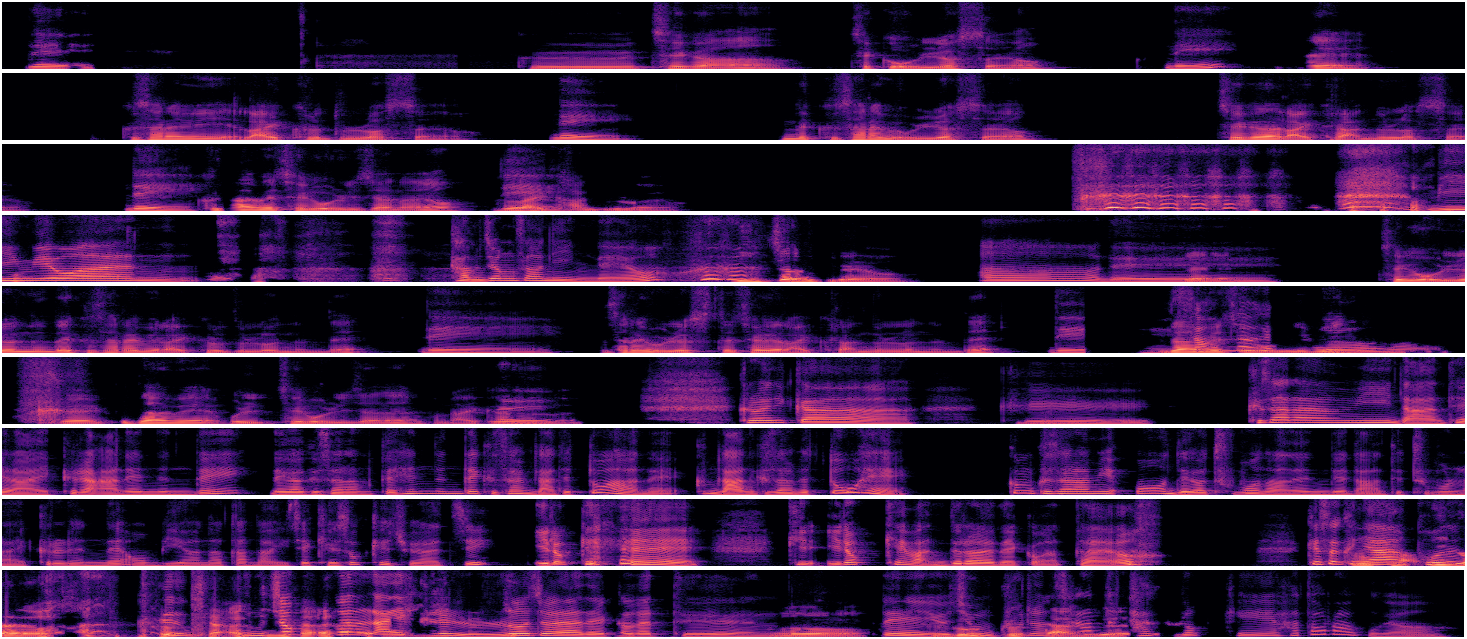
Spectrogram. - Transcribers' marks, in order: other background noise; laugh; laugh; laugh; laughing while speaking: "이렇게"; laughing while speaking: "같아요"; laughing while speaking: "가요. 그렇게 안 가요"; laugh
- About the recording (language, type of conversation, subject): Korean, podcast, 소셜 미디어에 게시할 때 가장 신경 쓰는 점은 무엇인가요?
